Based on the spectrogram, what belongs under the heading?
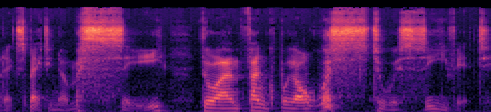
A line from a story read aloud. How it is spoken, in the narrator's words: he hisses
